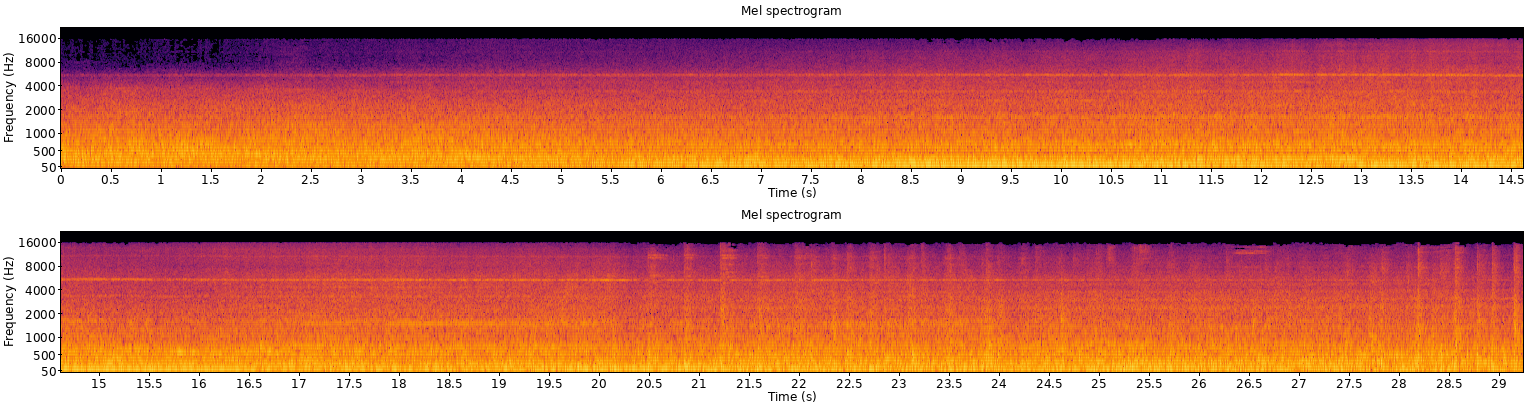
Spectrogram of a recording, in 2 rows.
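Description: Irish Rail 071 Class diesel-electric locomotive, with its EMD two-stroke V12 engine, approaching and passing under power. The engine note grows loudest around the middle. A long train of freight wagons then rolls by with steady clickety-clack over the rail joints and a thin, high wheel squeal.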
